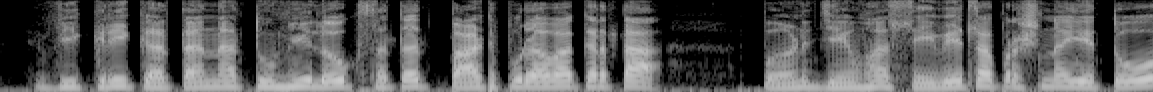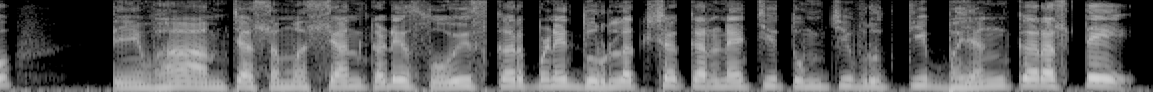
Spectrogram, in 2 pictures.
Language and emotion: Marathi, disgusted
